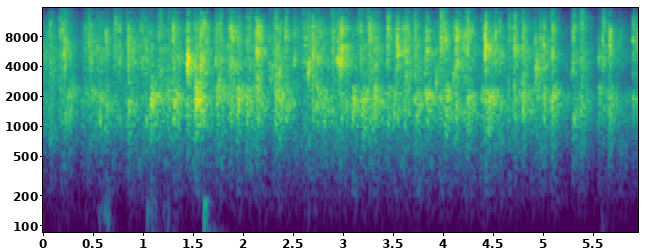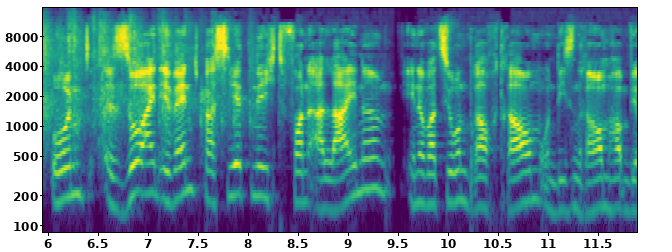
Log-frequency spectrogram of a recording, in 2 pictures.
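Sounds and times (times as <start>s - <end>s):
crowd applause: 0.0s - 8.2s
speech: 6.0s - 11.8s.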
